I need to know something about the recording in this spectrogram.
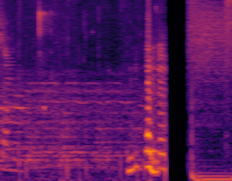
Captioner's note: laughs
